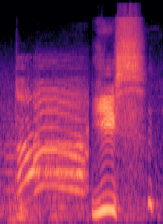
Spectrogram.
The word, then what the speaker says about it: Ys: Ys. That's how you pronounce it.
